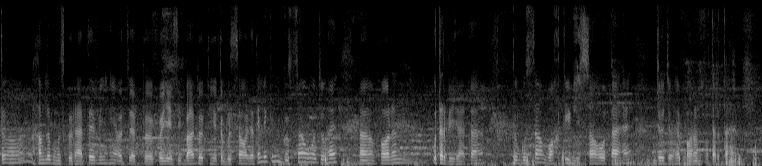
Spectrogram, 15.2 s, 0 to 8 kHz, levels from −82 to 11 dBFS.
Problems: background sounds at intervals, continuous background conversations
